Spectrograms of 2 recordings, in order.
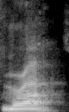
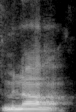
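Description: First: The consonant after the m is an r. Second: The consonant after the m is an n. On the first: This is the northern dialect form. "In Ulster Irish, you pronounce that N as an R" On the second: This is the southern dialect form. "which is the Munster Irish"

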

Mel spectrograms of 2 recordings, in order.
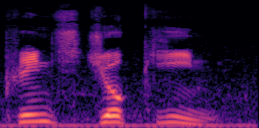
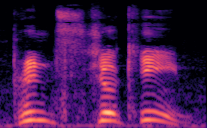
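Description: First: It is said in the speaker's normal accent. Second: It is said in a put-on German accent.

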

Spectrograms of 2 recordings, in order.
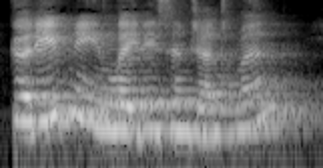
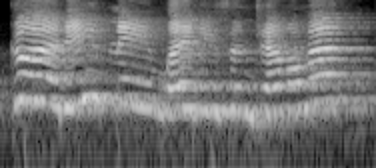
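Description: First: It is said at a quiet volume. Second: It is said at the loudest volume.

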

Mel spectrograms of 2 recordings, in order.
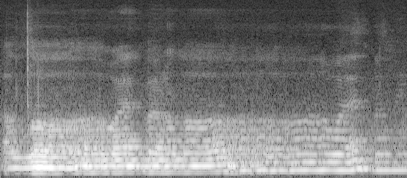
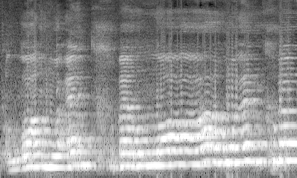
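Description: First: It is said softly. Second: It is said loudly.

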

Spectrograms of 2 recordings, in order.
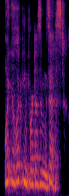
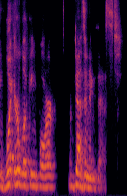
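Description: First: It is said in a neutral, matter-of-fact tone. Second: It is said in a condescending tone. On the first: The speaker calls it right. "here's the reality" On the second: The speaker calls it wrong. "that sounded a little asshole-ish"

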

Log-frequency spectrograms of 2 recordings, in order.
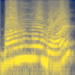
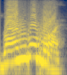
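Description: Both takes have the same delivery.

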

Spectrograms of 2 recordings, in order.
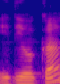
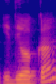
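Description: Both takes have the same delivery.

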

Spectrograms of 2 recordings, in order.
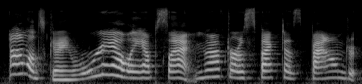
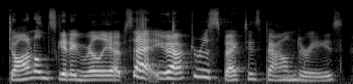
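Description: First: It is said in a put-on Stitch voice. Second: It is said in the speaker's normal voice.

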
